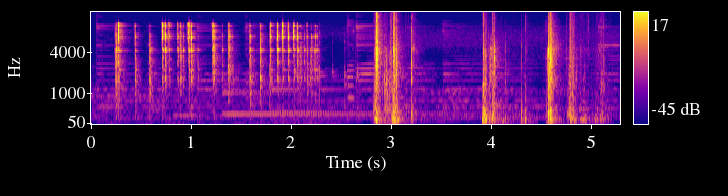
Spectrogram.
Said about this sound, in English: Her books and pencils started levitating on her table, and her chair started rising. When she noticed her chair and then her hand, she gasped, and everything fell back down on the surface.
